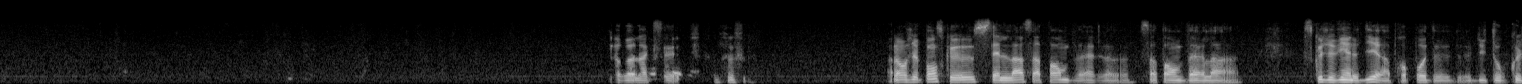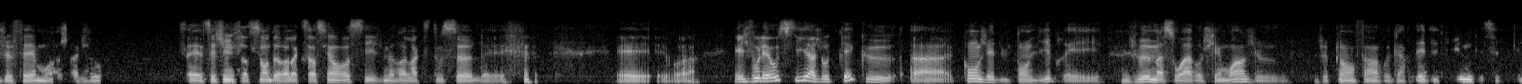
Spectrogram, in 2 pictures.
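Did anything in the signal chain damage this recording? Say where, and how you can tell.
Yes, in call processing. Speech suppressed in double talk shows at 6.07–7.22 s, 15.76–16.26 s, 17.06–18.29 s, and from 29.36 s to the end. The level dips by roughly 10 to 20 dB. The likely cause is an echo canceller that confused the talker with loudspeaker echo and turned both down.

The other side's voice leaking through is heard at 6.5–6.95 s. It is a second voice, roughly 10 dB below the speech, inside the first dip. It is likely residual loudspeaker echo that the canceller failed to subtract from the microphone signal.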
